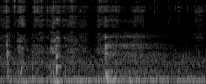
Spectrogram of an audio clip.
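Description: A wooden stick scraping and knocking inside a metal frying pan that holds a little water, as the pan is scrubbed out. There are four or five sharp knocks in the first second or so, then only faint scraping.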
